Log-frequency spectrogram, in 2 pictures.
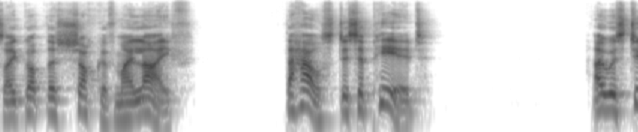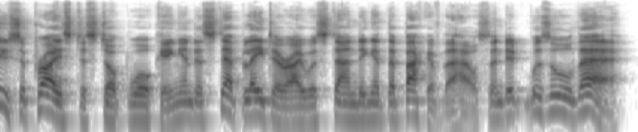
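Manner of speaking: ordinary delivery, nothing marked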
